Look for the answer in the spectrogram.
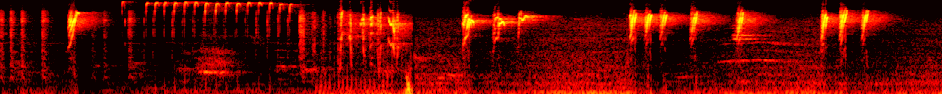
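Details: An olive-backed sunbird gives lure song in 'full nembak' style. A fast, even series of very high ticking notes is followed by loud sharp chips in pairs and triplets. A short low thump is heard midway.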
